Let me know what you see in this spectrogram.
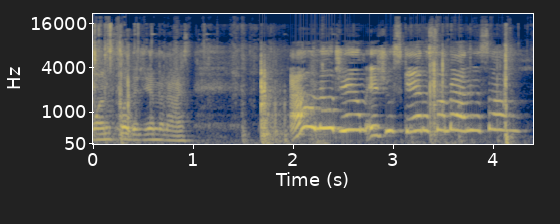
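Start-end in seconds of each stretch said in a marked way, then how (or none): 1.7-4.3 very high squeaky cartoon voice. Squeaky voice addressing Gemini.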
